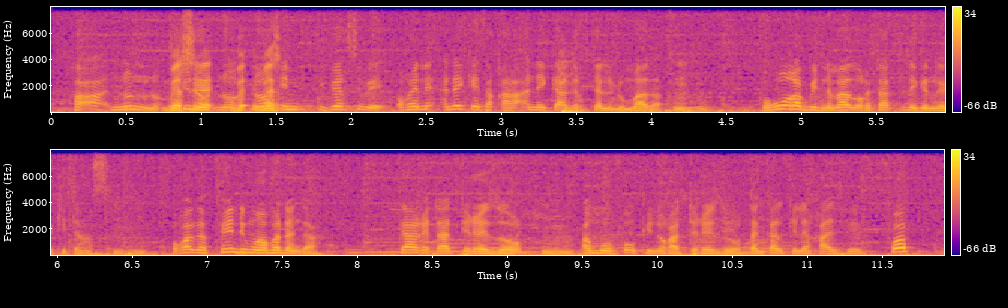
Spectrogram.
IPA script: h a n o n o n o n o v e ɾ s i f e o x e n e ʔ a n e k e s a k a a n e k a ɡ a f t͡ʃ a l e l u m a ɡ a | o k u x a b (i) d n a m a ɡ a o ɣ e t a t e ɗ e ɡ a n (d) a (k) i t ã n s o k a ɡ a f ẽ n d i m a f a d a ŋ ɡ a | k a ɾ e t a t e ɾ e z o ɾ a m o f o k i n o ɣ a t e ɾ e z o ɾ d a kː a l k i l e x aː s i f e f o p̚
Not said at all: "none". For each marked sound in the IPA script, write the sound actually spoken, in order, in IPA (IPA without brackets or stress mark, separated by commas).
i, ɡ, k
